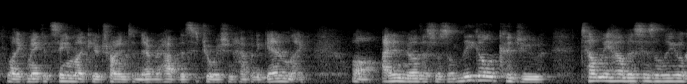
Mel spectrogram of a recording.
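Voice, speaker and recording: A man's voice: mid-range voice, darkish tone. A young man in his twenties giving casual advice straight to camera in a small bedroom, rambling with lots of fillers and restarts, recorded on the camera. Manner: rambling, frequent fillers and restarts, laughs between points. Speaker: travel blogger. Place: small bedroom with bare wall. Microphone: camera on a makeshift tripod. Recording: roomy, dull lo-fi camera audio.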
